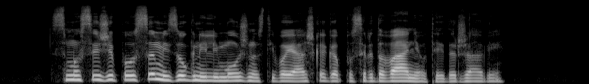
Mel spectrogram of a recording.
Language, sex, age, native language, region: Slovenian, female, 18-29, Slovenian, Central Slovenia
